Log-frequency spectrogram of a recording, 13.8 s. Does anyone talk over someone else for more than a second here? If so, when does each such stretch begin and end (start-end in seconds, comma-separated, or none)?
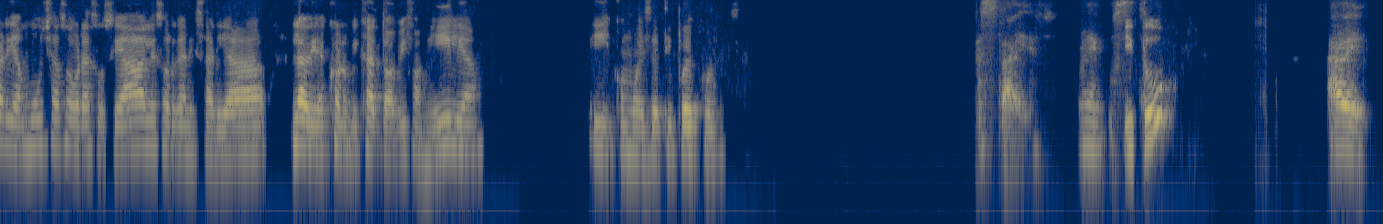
none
